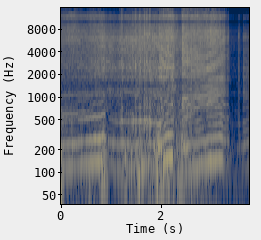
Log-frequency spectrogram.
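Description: A Honda TRX250R ATV with a freshly rebuilt top end runs loud and close, its two-stroke engine buzzing and revving up and down in sharp bursts before dropping off at the end.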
